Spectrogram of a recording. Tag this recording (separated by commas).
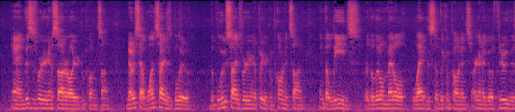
Speech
